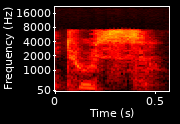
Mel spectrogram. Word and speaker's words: tous: It can be tout, it can be tous. If you say tous les jours, the S is silent, because tous is followed by a noun, all the days, if you like, tous les jours. But if you say ils sont tous là, they are all here, it's a hard S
